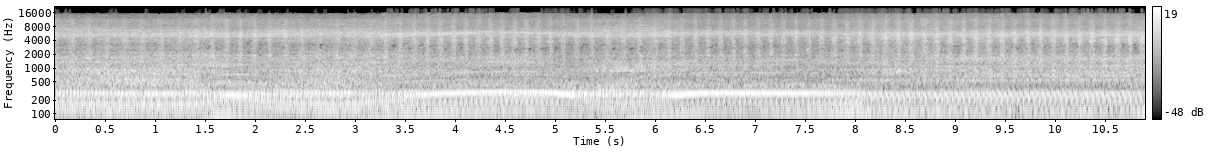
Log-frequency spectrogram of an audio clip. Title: Knocking noise Bmw N57D30 525d f10 cold start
